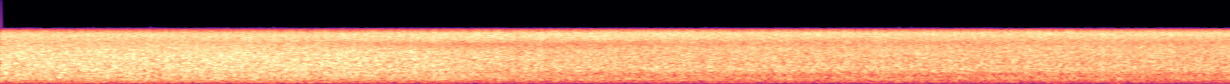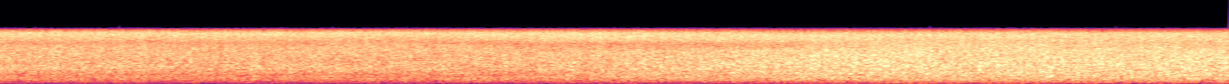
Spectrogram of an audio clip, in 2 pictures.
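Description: Steady rushing of water from a creek and waterfall, an even rush with no breaks.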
